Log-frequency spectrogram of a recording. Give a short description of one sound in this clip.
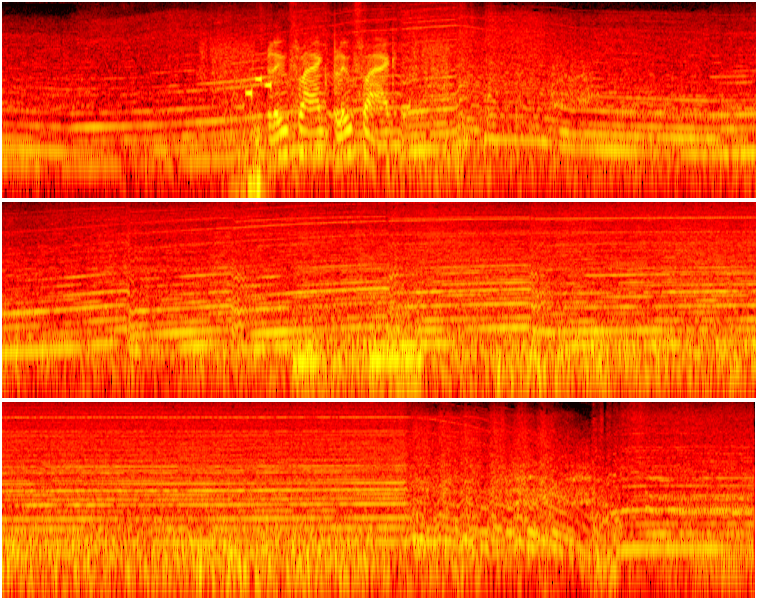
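A racing car engine revs high, rising and falling through the gears.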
